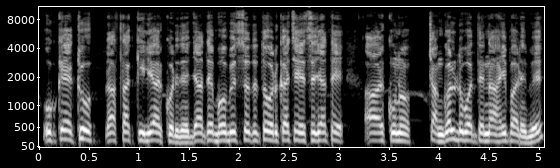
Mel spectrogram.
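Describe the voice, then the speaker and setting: A man's voice: high voice, steady tone, very fast, dry recording, lightly acted. A man voicing a cheeky, foul-mouthed village friend in a comic cartoon, with a rural West Bengal accent and an insistent, teasing way of talking. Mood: insistent advising. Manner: crude, swearing, teasing and insistent.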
